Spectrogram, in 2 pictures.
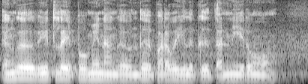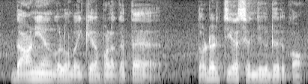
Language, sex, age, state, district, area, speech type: Tamil, male, 45-60, Tamil Nadu, Sivaganga, rural, spontaneous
